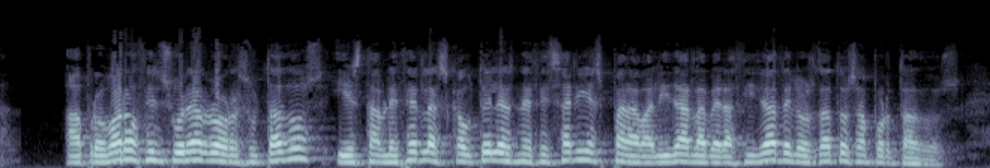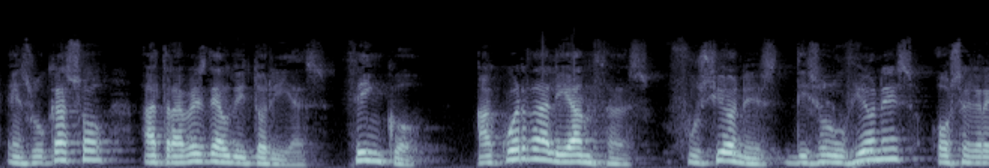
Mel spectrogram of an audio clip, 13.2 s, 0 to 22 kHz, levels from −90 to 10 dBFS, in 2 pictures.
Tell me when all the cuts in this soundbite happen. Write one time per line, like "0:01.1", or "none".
0:08.8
